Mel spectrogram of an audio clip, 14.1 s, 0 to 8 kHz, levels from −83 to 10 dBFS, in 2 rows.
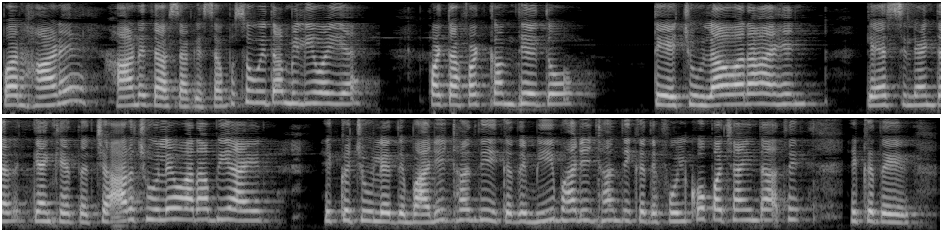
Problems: background sounds at intervals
